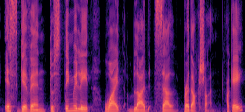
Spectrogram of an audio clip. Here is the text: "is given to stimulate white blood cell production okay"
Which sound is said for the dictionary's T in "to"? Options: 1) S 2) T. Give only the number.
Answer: 2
